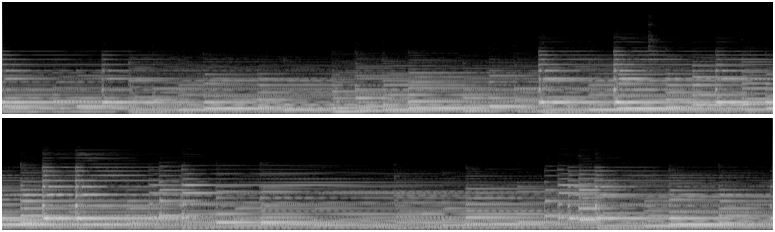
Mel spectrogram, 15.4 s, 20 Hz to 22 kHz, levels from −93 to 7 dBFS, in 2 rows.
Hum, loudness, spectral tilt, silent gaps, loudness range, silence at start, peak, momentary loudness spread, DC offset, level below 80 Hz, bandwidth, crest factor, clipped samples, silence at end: none; -22 LUFS; -10.5 dB/octave; none; 6 LU; 0 s; -6 dBFS; 9 LU; under 0.1%; -54 dBFS; 3.9 kHz; 16 dB; under 0.1%; 0 s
